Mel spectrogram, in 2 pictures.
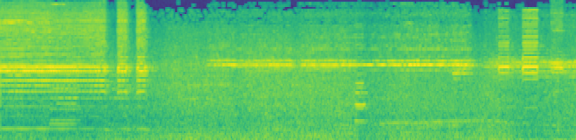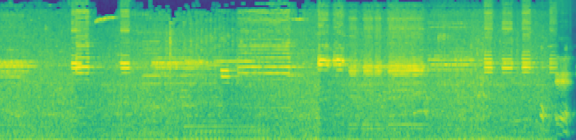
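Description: Chaotic street traffic in India surges with engines and repeated car horn toots, some short and some held, honking near and far throughout, with people talking beneath the din.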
